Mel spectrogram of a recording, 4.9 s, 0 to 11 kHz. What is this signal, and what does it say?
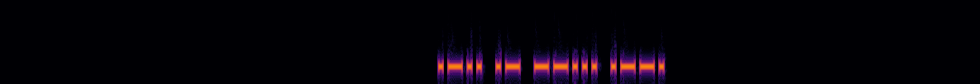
Morse code, heard as a keyed tone, about 53 wpm, 700 Hz. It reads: LA7P
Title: DXCC-100 Call Signs - 4 Characters - 50wpm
